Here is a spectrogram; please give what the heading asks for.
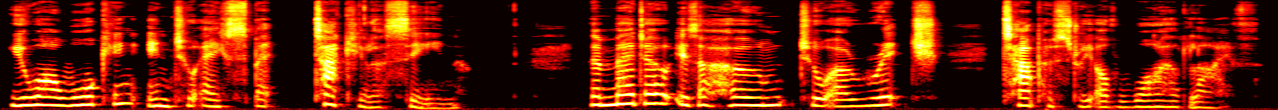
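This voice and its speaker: Very slow, soothing woman narrator. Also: on the high side, lively intonation. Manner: soothing, measured, softly delivered with pauses. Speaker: guided relaxation narrator. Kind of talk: scripted guided meditation narration.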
